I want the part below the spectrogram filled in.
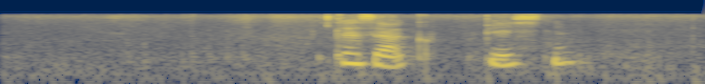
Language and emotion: Russian, neutral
